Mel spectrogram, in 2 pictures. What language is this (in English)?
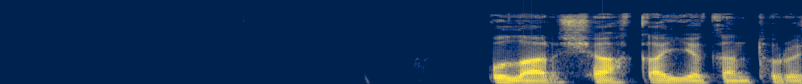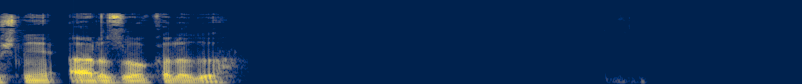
Uyghur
